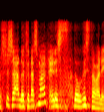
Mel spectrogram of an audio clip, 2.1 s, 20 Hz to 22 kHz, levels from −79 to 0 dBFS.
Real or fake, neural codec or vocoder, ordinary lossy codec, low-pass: fake; codec, 16 kHz in and 24 kHz out, 0.4 kbps, LongCat-Audio-Codec, four codebook decoder; Opus, 32 kbps; 10.8 kHz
